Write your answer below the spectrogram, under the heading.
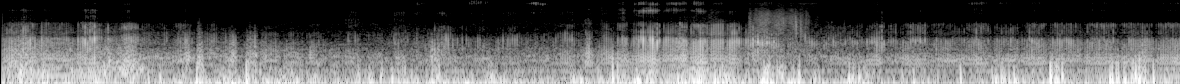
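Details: Sleepy kitten purring indoors while yawning; a steady low rumbling purr that swells and fades in rough breaths, with brief soft higher rustles midway.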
